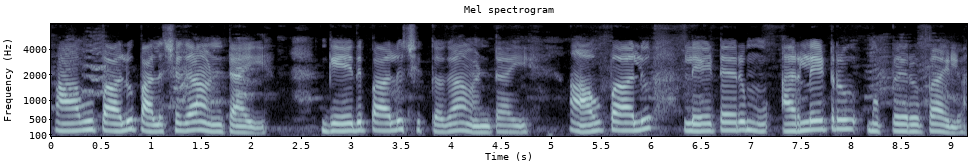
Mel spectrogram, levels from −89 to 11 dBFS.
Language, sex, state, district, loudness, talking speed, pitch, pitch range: Telugu, female, Andhra Pradesh, Manyam, -15 LUFS, 100 wpm, 200 Hz, 185-220 Hz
